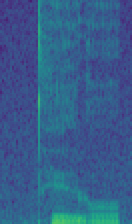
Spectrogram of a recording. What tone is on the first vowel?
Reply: falling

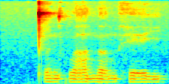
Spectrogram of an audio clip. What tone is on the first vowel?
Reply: low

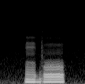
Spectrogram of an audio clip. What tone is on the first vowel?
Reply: high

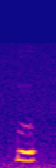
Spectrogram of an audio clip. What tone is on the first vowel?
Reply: high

